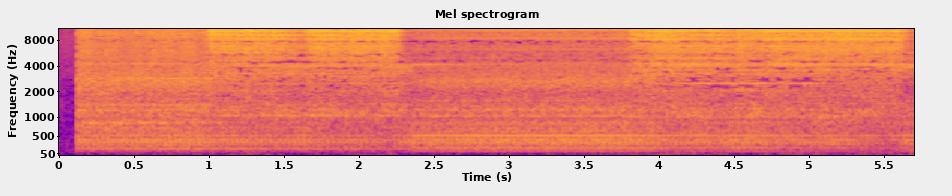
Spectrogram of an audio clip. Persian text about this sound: 29 ساله تخته چوبی را با اره برقی میبرد تا برای یک از مشتریانش در هرات میز غذاخوری بسازد.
